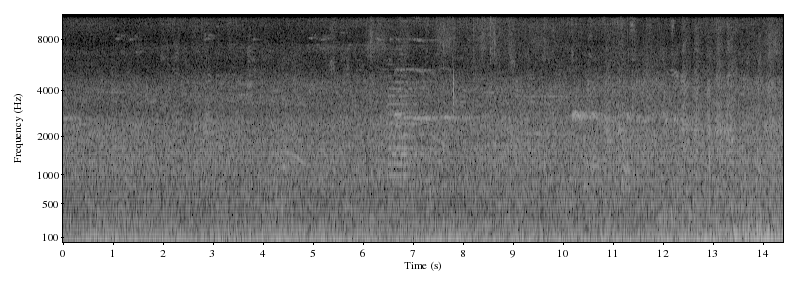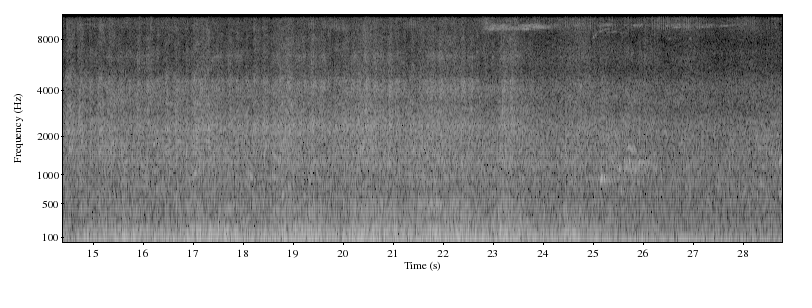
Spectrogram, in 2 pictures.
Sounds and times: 0.0s sound traveling through the subway 28.7s

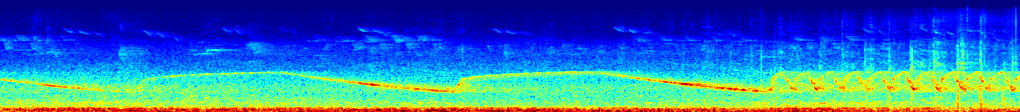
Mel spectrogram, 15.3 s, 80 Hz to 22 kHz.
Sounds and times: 0.0s emergency service vehicle travelling 15.3s
0.0s nature 15.3s
10.5s joggers and walkers 15.3s

